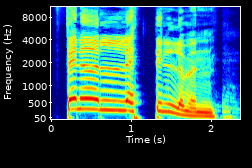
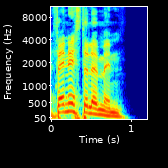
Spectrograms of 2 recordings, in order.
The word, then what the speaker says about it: phenethylamine: You really butchered that one. – Phenethylamine. – Say it with confidence, as if it's actually a word that you know how to say. – Phenethylamine. – Very good.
